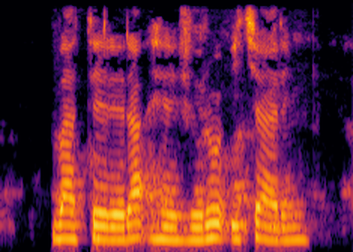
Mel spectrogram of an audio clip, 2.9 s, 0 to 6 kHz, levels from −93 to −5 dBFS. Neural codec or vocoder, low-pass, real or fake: none; 5.4 kHz; real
